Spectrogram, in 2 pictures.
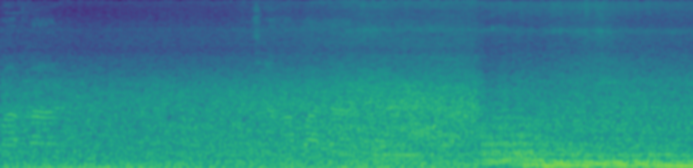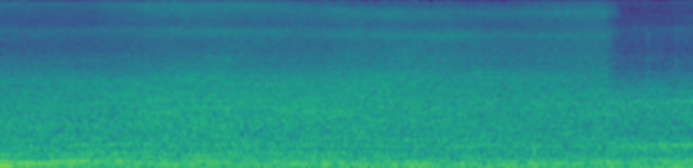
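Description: Road traffic passing close by, with a motor scooter riding past; it is loudest about four to five seconds in.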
